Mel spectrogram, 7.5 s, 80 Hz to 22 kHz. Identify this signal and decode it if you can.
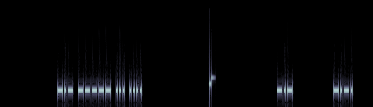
Morse code, heard as a keyed tone, about 36 wpm, spaced as for 21 wpm, 700 Hz. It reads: K0SH KC
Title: USA Call Signs - 8x Character Spacing - 35wpm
